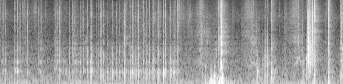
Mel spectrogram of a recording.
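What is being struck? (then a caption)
Paperback book with glossy paper cover. Long nails tap and scratch rapidly across the glossy cover and spine of a solid Black Butler paperback manga book, with fast, aggressive gripping. Dense, dry clicking and scratchy rustling fill the first half, then louder, brighter scrapes and grabs burst out near the end, each cut short with almost no ring.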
